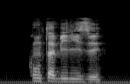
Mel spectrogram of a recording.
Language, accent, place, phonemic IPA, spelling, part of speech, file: French, France, Lyon, /kɔ̃.ta.bi.li.ze/, comptabiliser, verb, LL-Q150 (fra)-comptabiliser.wav
- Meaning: 1. to enter into the accounts, to post 2. to include in the count; to count, to count up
